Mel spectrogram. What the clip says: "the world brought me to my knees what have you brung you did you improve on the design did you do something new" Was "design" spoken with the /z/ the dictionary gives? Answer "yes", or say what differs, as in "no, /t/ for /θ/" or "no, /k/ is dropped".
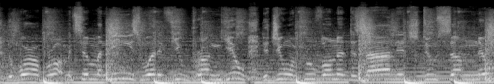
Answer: yes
